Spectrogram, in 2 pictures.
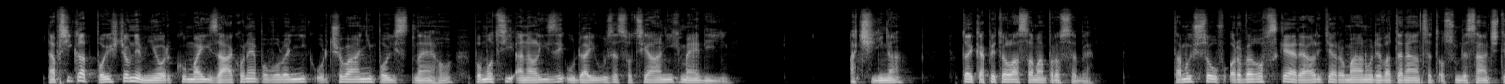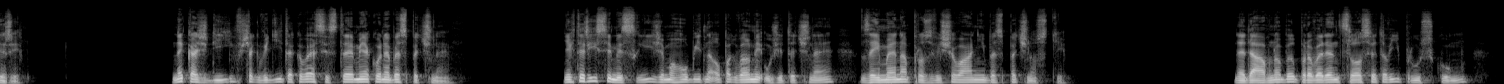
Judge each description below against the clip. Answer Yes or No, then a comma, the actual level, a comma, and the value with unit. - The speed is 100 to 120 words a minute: Yes, slow, 115 wpm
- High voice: No, low, 105 Hz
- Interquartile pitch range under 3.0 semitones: No, average, 3.4 semitones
